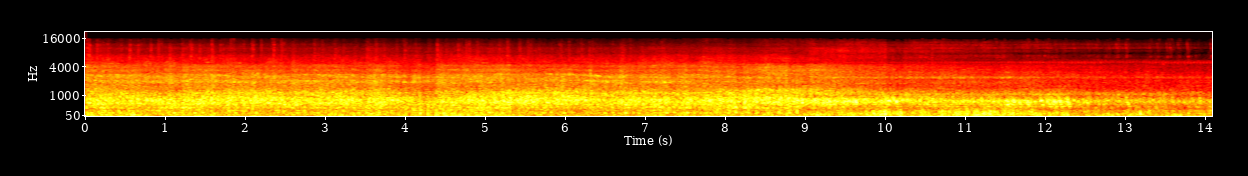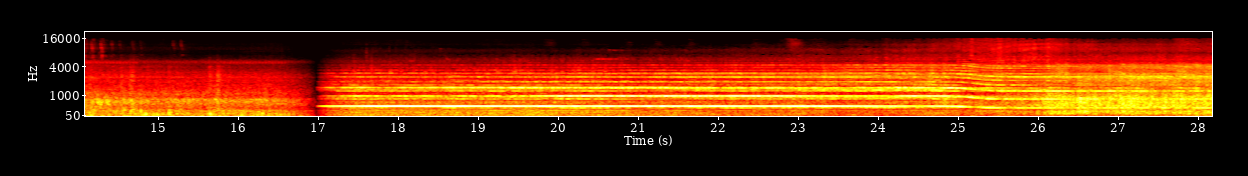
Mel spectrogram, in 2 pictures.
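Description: High-speed trains hauled by WAP7 electric locomotives. For the first half, a train's wheels rattle and clatter over the rails as it passes, fading away. After a brief gap comes one long, steady horn blast from an approaching train, which drops in pitch as the train passes near the end.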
